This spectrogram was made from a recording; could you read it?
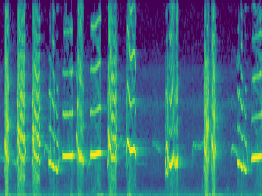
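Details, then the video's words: Loud, fast Oriental magpie-robin song meant to provoke other magpie-robins to sing: dense series of harsh scratchy bursts interleaved with clear whistled notes, a falling swoop, and a final high level whistle. "kacer gacor sangat cepat memancing kacer nyaut ikut gacor dengan suara tembus"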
